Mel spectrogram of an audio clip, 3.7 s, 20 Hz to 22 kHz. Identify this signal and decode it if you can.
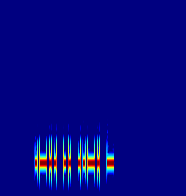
Morse code, heard as a keyed tone, about 25 wpm, 700 Hz. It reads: LIFT
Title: Four Letter Words - 25wpm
